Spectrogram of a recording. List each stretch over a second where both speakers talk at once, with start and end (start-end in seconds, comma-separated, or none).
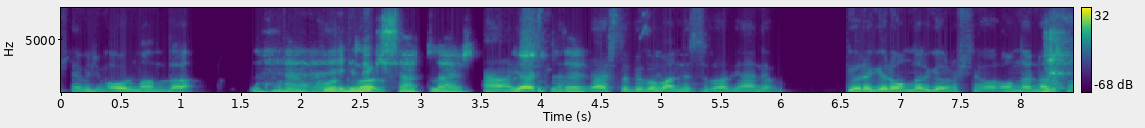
3.5-5.4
